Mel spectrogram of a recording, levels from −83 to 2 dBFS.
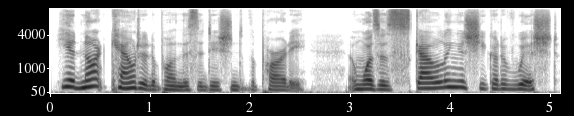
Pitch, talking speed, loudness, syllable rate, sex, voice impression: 185 Hz, 225 wpm, -19 LUFS, 5.4 syllables/s, female, feminine, adult-like, tensed, powerful, intellectual, reassuring, elegant, lively, strict, sharp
